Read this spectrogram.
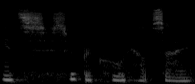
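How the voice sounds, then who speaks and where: A woman streaming live, whispering as she chats with viewers, her voice gravelly from a cold. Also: medium pitch, measured pace. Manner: soft whispering with fillers. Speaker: crochet livestreamer. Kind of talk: whispered ASMR livestream chat. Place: home, early morning.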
